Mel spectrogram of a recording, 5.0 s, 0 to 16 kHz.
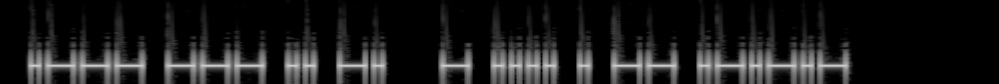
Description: Morse code, heard as a keyed tone, about 28 wpm, 700 Hz. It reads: JOIN THEM.
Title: Sentences from Top 1400 Words 28wpm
